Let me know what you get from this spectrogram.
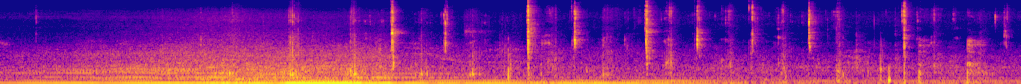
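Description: Biting and chewing young, crunchy unripe water mango (mangga air) close to the microphone. A low rumble swells over the first few seconds, then crisp crunches come several a second from about four seconds in.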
